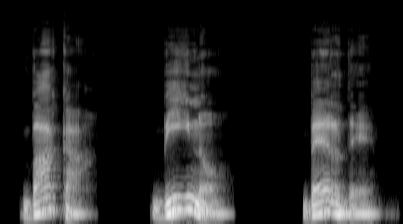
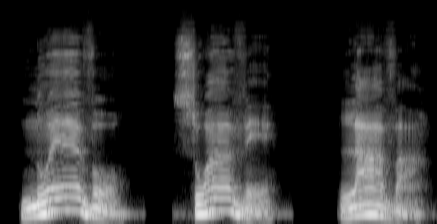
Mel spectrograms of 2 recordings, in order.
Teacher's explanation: In Spanish, the letter T makes a hard T sound, like in the words tienda, manta, corte. The letter V in Spanish makes a hard B sound, like in the words vaca, vino, verde. But it can also make a soft B sound when it is between two vowels, like in the words nuevo, suave, lava.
